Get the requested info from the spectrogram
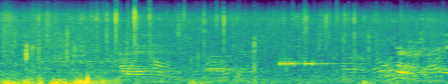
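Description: Burning dry leaf litter and twigs on a forest floor, crackling and popping in many short, sharp snaps over a soft hiss. A low rumble runs through the first second.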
